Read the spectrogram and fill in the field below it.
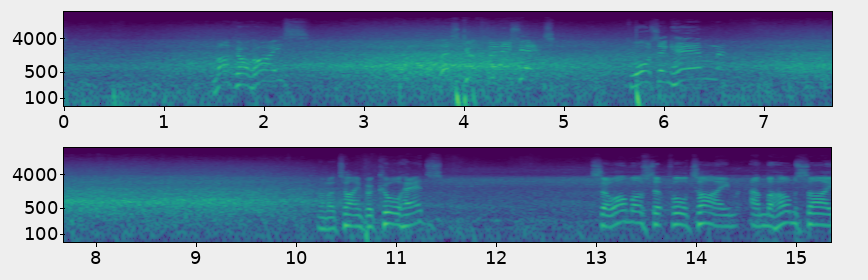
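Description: A large stadium crowd roars and cheers steadily.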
